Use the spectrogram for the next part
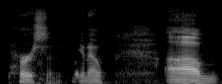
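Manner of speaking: normal talking voice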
